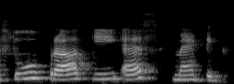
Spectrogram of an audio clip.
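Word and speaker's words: suprachiasmatic: ये इसका नाम प्रोनाउंस करने के लिए इसको तोड़कर लिखा हुआ है, अगर कोई ना समझ पाए तो इस तरह से इसको पढ़ सकते हैं, सुप्राकियास्मेटिक।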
